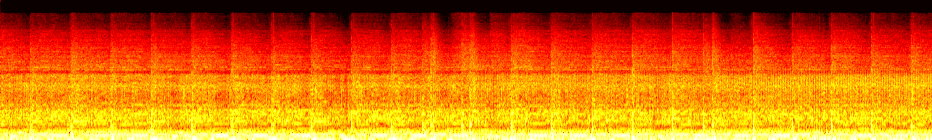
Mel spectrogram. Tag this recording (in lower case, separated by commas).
music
